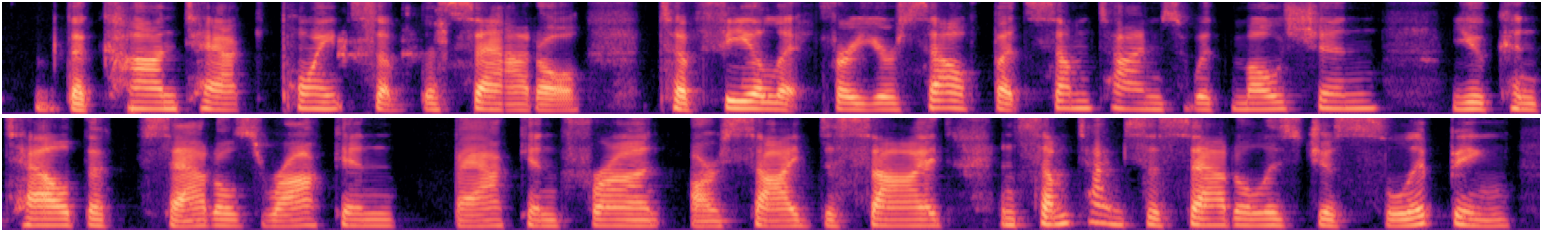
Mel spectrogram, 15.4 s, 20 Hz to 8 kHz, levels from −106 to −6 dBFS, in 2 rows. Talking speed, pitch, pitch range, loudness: 135 wpm, 165 Hz, 155-185 Hz, -26 LUFS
